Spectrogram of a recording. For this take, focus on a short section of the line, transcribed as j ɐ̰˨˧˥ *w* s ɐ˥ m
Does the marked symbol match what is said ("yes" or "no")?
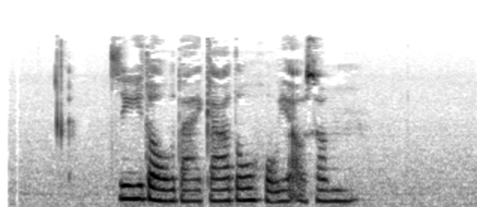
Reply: yes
